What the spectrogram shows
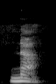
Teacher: We're holding our tongue to the alveolar, forcing the air through the nose, nasal, more formally the nasal stop.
